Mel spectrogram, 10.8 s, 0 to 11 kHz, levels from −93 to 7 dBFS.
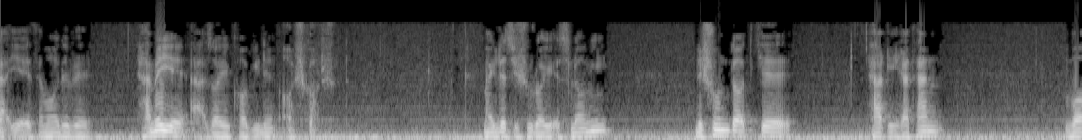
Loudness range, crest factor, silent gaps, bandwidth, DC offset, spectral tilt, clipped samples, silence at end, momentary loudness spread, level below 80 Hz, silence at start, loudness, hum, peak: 4 LU; 16 dB; none; 6.4 kHz; under 0.1%; -9 dB/octave; 0.1%; 0 s; 16 LU; -26 dBFS; 0 s; -16 LUFS; none; 0 dBFS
